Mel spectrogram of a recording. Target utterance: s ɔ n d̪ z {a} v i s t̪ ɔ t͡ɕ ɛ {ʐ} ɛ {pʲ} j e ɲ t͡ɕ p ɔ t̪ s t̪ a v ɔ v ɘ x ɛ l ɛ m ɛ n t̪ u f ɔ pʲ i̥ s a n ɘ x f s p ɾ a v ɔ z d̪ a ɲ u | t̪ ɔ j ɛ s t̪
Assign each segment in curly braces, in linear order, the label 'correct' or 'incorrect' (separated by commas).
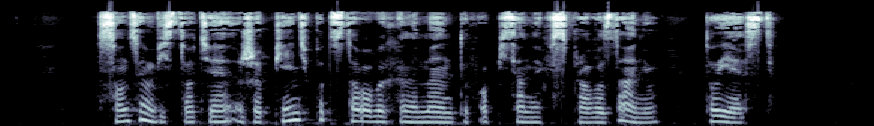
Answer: incorrect, correct, correct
